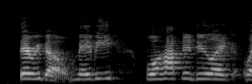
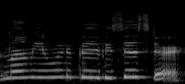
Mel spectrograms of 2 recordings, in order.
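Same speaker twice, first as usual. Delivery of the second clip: put-on higher, sweet child voice asking mommy; little girl asking; 8 semitones higher, 3 dB quieter than usual. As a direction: whine it like a little daughter. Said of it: "she goes".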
